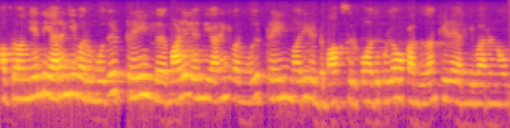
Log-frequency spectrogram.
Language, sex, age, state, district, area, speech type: Tamil, female, 18-30, Tamil Nadu, Cuddalore, rural, spontaneous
